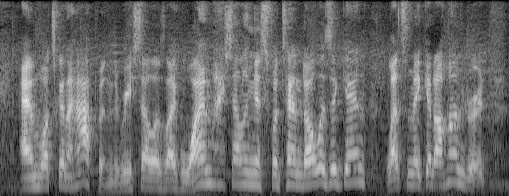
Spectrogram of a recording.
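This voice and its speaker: Over music in the background, the voice has an animated tone. The pace is very fast. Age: late 20s. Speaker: video game collecting YouTuber. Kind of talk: casual opinion monologue.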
